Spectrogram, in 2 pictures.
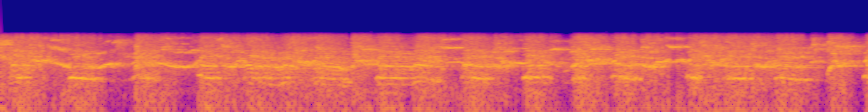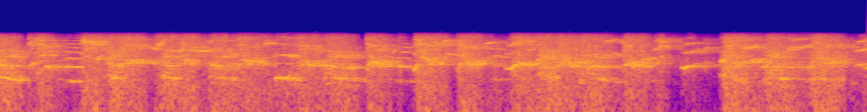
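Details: Scottish Deerhound joins other dogs howling in Ballymoney, recorded with an Android phone; a steady, layered group howl of sustained, wobbling tones runs for the whole stretch with brief dips.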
